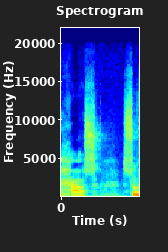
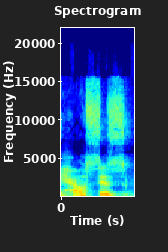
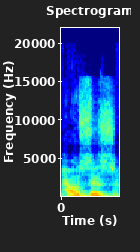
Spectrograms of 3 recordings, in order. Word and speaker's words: houses: house house house but when you convert it into a plural form to represent more than one houses you're going to pronounce this as houses with a z sound you will pronounce this word with a z sound it won't be how cis it will be how's this so this is a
